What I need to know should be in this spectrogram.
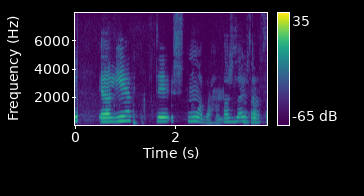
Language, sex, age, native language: Icelandic, female, 9, Icelandic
